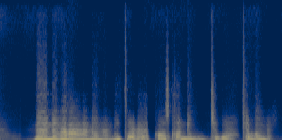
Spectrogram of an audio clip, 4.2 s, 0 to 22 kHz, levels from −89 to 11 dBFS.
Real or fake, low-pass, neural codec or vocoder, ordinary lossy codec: fake; none; codec, 44.1 kHz, 0.9 kbps, DAC; none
